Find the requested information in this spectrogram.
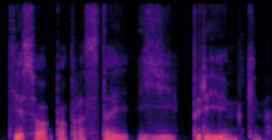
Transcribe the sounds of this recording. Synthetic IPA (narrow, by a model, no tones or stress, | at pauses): t̪ʲʰesɒk̚pʰɐpɾɐ̰st̪ajjipɾʲɪ̰jɪ̰mkʲʰɪm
